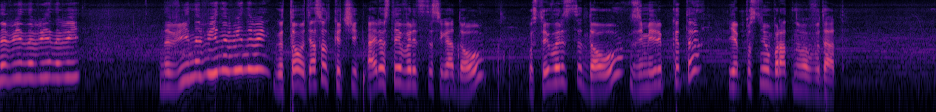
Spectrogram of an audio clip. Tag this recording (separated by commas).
Speech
